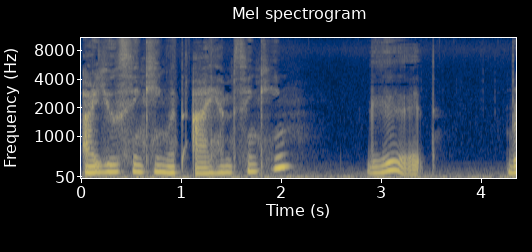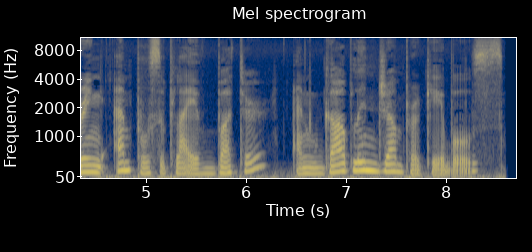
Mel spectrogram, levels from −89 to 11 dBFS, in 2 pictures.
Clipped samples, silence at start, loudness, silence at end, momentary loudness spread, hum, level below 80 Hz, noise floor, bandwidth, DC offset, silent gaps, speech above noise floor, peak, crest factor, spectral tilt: under 0.1%; 0 s; -15 LUFS; 0.1 s; 10 LU; none; -34 dBFS; -37 dBFS; 11 kHz; under 0.1%; none; 22 dB; 0 dBFS; 16 dB; -6 dB/octave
